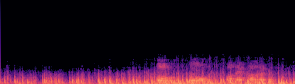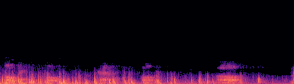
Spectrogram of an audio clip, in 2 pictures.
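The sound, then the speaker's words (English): A horse carrying a hurt rider gallops hard along a trail from the west, hooves drumming in a rapid, steady rhythm, loud and continuous before easing off slightly near the end. “You hear horse. Run plenty fast.”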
